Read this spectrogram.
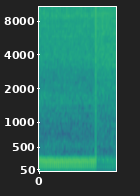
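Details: Ford Fiesta Mk7 with Borla exhaust after an exhaust leak was fixed with a silicone gasket; engine held at a steady raised rev then snaps back down, clean exhaust note with no puffing or ticking: normal exhaust note.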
